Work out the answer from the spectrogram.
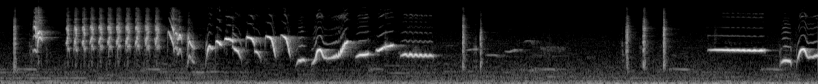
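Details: White-rumped shama pouring out a rich forest song: a fast buzzy trill, a cascade of swooping whistles, sharp clicks, and a long steady whistle near the end.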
